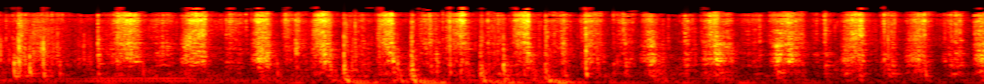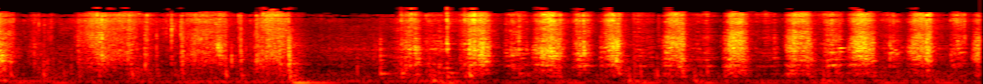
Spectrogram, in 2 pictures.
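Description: A large solid block of natural chalk is scraped over and over with a metal spatula blade, knocking off powdery crumbs. Quick, uneven rasping strokes give a dry, gritty scraping with a bright, hissy edge.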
